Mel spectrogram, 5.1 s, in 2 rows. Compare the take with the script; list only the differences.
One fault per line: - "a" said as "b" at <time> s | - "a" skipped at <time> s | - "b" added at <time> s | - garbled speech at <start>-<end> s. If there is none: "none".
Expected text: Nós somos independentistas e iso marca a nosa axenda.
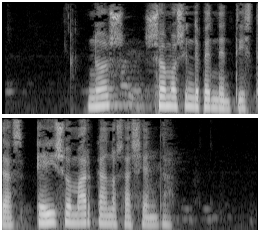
none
